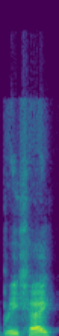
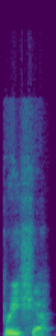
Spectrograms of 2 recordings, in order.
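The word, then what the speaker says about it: Breeshey: Is it Lal Brescia? Even though it looks like, oh, come on, focus. Try and do that again. There we go. Lal Brescia. Looks like Brescia, but it's Brescia.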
